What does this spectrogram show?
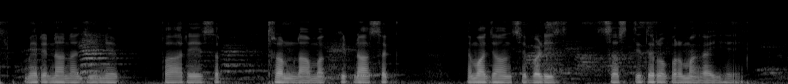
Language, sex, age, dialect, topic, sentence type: Hindi, male, 18-24, Awadhi Bundeli, agriculture, statement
